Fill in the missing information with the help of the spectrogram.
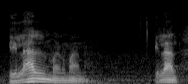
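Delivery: almost whispered, intimate repetition; hushed emphasis. Real, not acted. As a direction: drop the voice low and soft on "el alma". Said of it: "preacher drops voice for emphasis". (susurrando con énfasis)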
